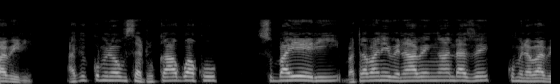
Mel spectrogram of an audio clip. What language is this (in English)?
Ganda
